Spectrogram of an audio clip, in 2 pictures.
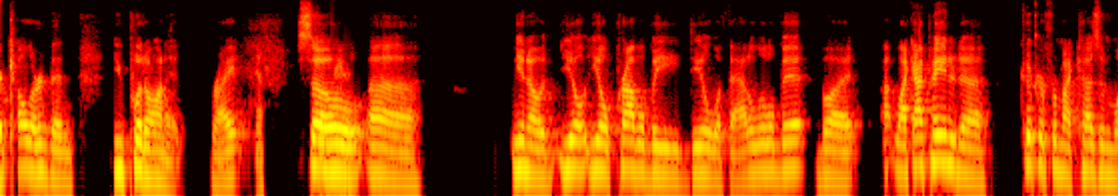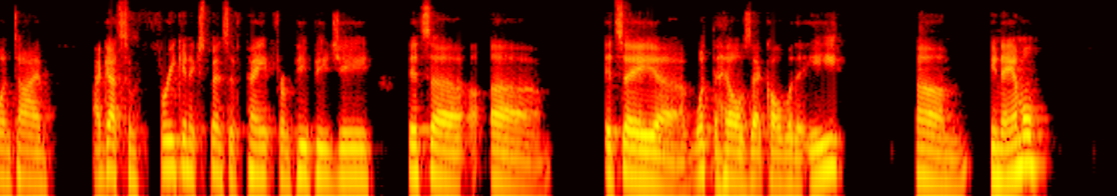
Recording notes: This podcast episode was taken from a Live Q&A Zoom call we did a while back.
